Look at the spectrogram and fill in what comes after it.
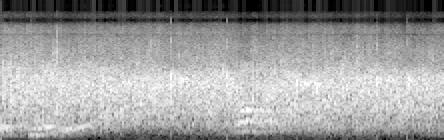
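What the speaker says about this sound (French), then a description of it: "Est-ce que nous pouvons acclamer pour le Seigneur?" Congregation at a wedding blessing applauding and cheering for the Lord, a loud sustained wash of many hands clapping throughout, with voices mixed into the crowd noise.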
